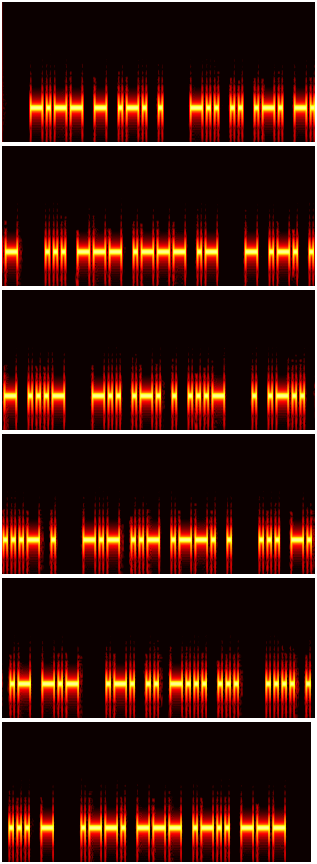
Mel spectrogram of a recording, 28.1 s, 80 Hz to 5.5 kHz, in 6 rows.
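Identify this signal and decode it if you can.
Morse code, heard as a keyed tone, about 20 wpm, 600 Hz. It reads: YTRE DIRK SOJA TRAV DREV ELVE KUPE SNAK RIBS HEST POLO
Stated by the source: Morse code practice of short Danish words at 20 wpm, from CW med Gnister.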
